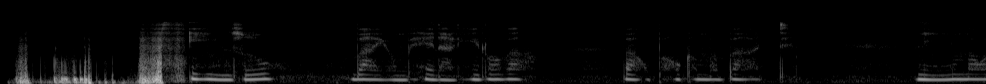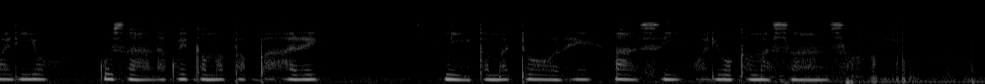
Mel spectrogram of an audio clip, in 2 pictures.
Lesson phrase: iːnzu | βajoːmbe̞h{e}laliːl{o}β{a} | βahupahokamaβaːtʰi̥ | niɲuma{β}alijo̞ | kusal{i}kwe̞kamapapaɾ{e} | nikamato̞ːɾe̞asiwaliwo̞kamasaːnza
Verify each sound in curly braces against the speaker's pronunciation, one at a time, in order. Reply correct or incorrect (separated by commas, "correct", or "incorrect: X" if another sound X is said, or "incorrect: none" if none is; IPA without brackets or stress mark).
correct, correct, correct, incorrect: w, incorrect: a, correct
